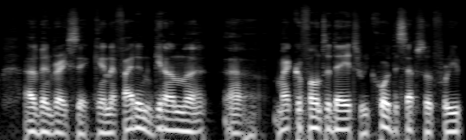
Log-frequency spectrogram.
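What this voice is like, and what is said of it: Sick-sounding voice. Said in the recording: “I've been very sick. You can probably tell by my voice”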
